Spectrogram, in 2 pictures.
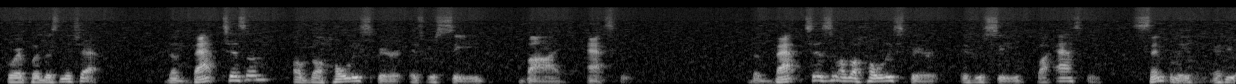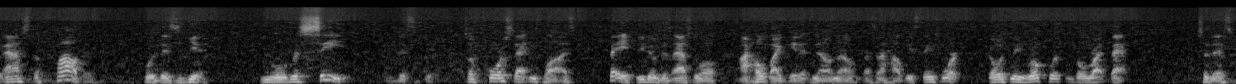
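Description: A speech recording carrying a constant, even hiss from low bit depth with dither: only 5 bits leave broadband noise nearly as loud as the speech, a flat grey floor across the spectrogram. Noise suppressor artifacts run throughout, pushing that residue down between the words and letting it rise under them. The suppressor also cuts speech, dropping soft parts by about 15 to 17 dB across 0.0 to 8.13 s (ending just before "of the"), 8.62 to 14.99 s (starting right after "of the"), 15.78 to 18.74 s, 19.07 to 20.49 s and 20.88 s to the end. These show as sudden dips in the waveform envelope and missing consonant energy on the spectrogram. The room noise, which rises partway through to sit about 19 dB below the speech, belongs to the recording itself.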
